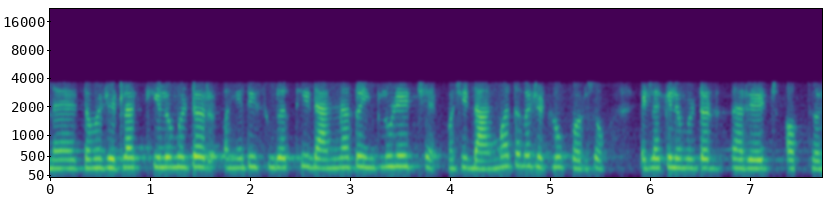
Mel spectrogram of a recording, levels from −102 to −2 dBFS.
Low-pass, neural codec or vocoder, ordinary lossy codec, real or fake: 3.6 kHz; none; none; real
